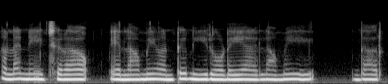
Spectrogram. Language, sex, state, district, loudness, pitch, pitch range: Tamil, female, Tamil Nadu, Nilgiris, -10 LUFS, 230 Hz, 225-240 Hz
